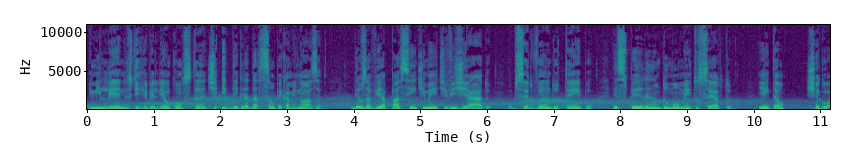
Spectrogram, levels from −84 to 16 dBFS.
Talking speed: 120 wpm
